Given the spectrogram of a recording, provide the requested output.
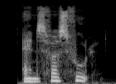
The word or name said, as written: ansvarsfuld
